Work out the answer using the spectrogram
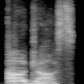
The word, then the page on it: hourglass: Indian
